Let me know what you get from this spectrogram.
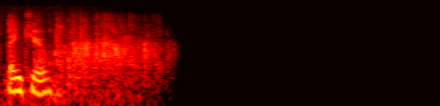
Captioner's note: audience applauds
